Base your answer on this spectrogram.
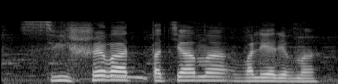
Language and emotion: Russian, neutral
